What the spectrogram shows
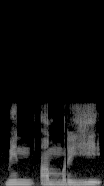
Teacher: Pada kata ini nun sukun diikuti oleh huruf alif, maka nun dibaca jelas tanpa suara nasal. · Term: izar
